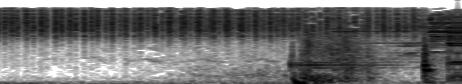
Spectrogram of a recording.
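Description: Slot-game reel-spin sound effect: a fast, high-pitched rattle while the reels spin, with a thud about one and a half seconds in as a reel lands.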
